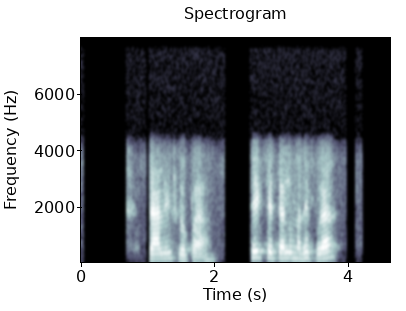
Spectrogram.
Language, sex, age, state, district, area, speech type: Maithili, female, 45-60, Bihar, Madhepura, rural, conversation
